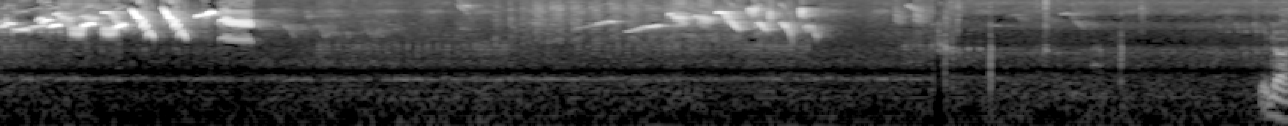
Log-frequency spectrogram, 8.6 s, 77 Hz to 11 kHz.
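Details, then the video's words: Three male Double-collared seedeaters arrived together for a fighting song duel. There is a loud, rapid jumble of high chirps and trills, then a softer rising series of slurred notes a few seconds later. A low click sounds toward the end. "VEIO 3 COLEIROS BRIGAR DE UMA VEZ SÓ DUELO DE FIBRA!!!"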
